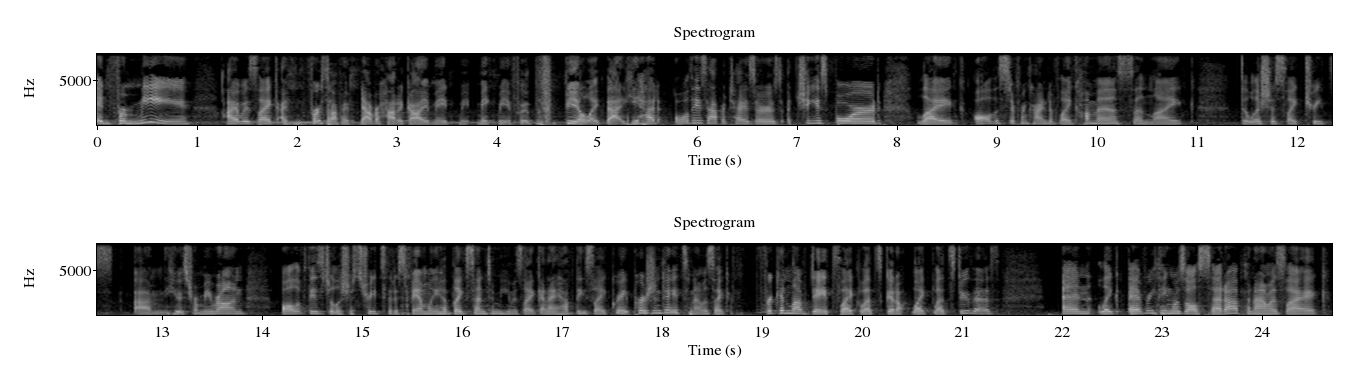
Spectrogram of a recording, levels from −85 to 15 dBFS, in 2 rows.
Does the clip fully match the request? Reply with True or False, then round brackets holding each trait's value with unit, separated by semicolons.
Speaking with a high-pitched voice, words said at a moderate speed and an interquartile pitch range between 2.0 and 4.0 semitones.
False (205 Hz; 240 wpm; 3.3 semitones)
